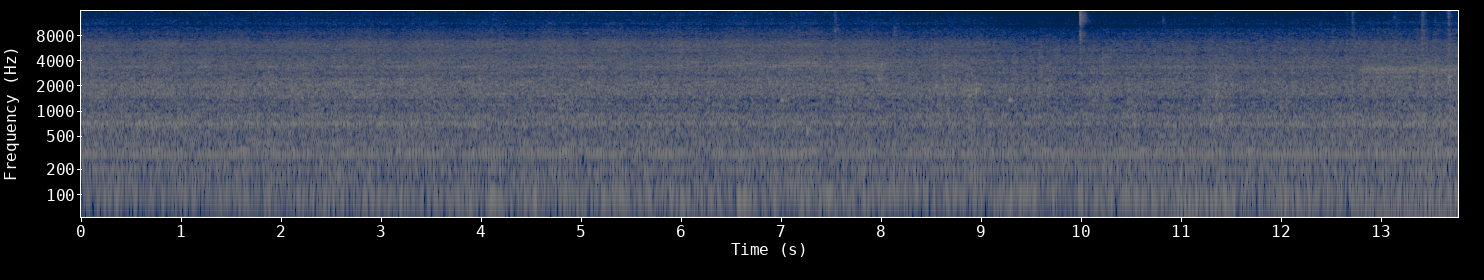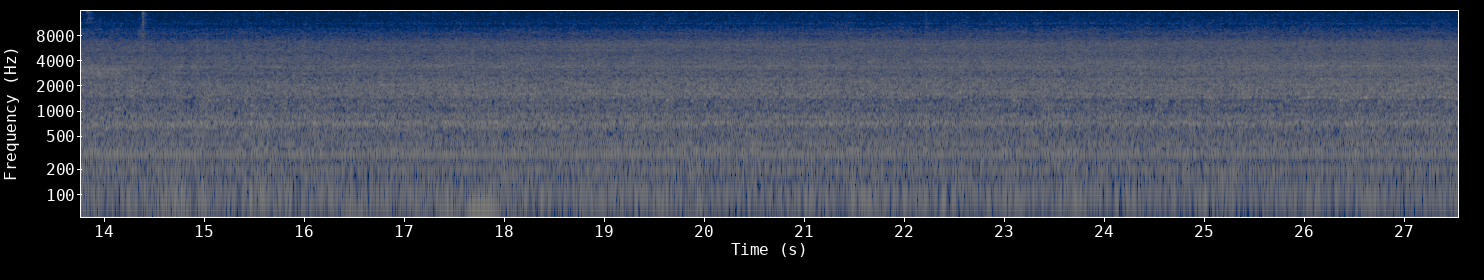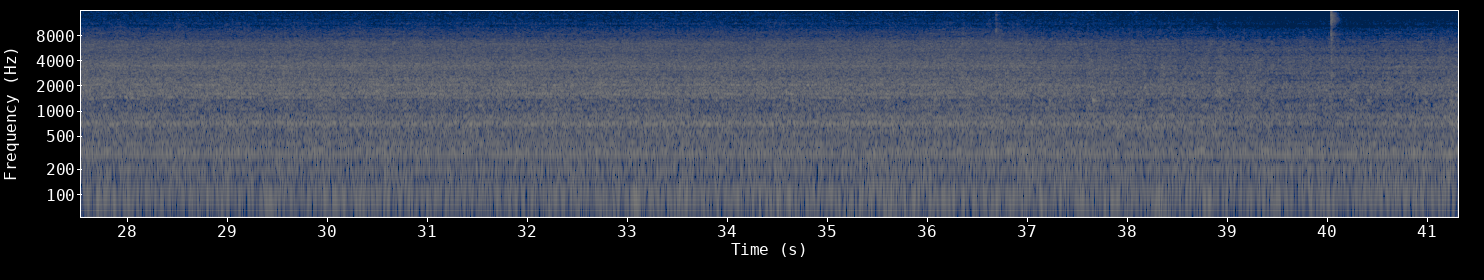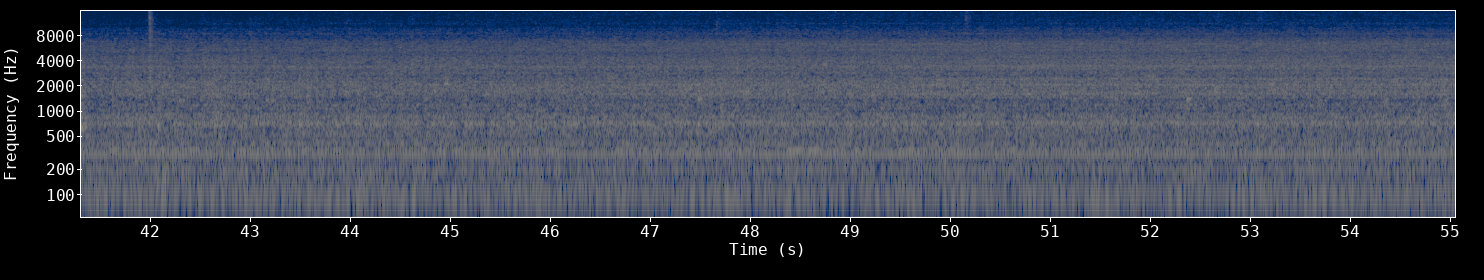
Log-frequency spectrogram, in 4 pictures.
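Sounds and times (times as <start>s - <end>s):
washing machine humming: 0.0s - 55.0s.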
